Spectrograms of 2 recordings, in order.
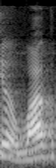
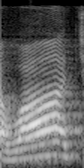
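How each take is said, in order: First: "वाक" ending in a k sound; wrong k ending. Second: "वाच" loud, long vowel, then a separate ch; correct ch ending. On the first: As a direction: say "वाक" with the mistaken k. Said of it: "वाक तो पढ़ते नहीं". ("वाक" के अंत में क की आवाज़) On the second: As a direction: sound out "वाच" firmly, ending on ch. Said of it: "सीएच को चा". ("वाच" ज़ोर से, अंत में च) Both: Shown as a demonstration.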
